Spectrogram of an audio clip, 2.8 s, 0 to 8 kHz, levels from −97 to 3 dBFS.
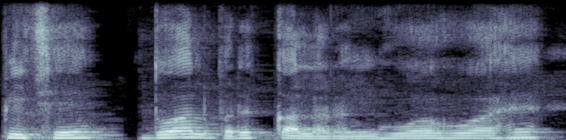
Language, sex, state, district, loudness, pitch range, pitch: Hindi, male, Uttar Pradesh, Saharanpur, -16 LUFS, 135-160 Hz, 150 Hz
